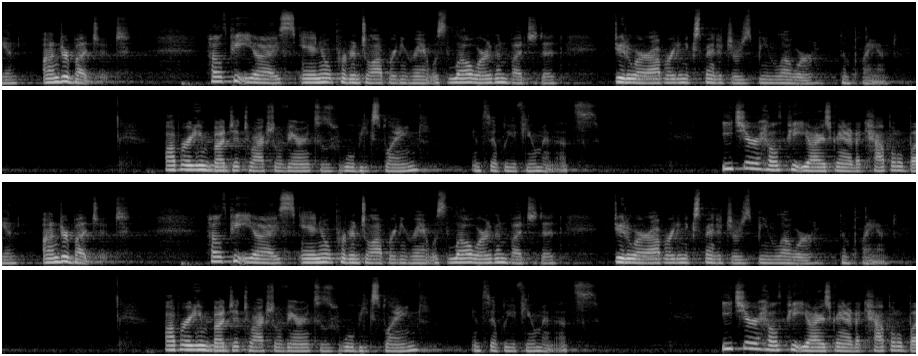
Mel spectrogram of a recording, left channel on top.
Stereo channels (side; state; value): both; normal; correlation 0.81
